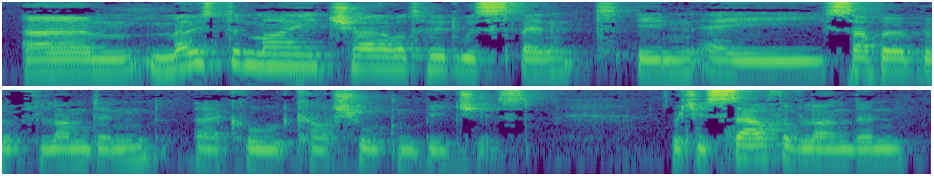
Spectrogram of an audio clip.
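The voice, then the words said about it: English accent. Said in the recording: “I don't know what makes you English. Maybe it's just my accent.”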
